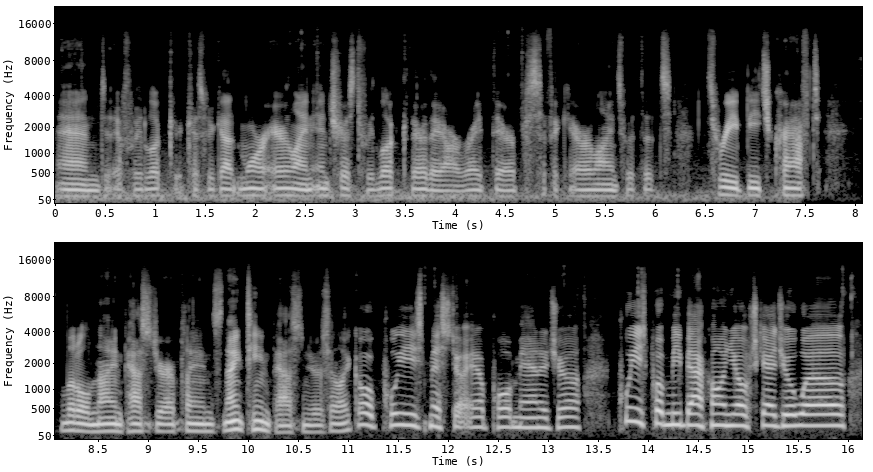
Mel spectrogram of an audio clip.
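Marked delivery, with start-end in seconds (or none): 11.1-16.0 very high-pitched, mocking, put-on baby talk. Mimicking a small airline pleading with the airport manager, in a mocking baby voice. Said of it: "don't try talking to me in that baby voice".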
